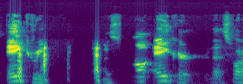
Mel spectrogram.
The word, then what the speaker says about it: Acree: Is that how you say it, Acree? Dude, you got it correct, and I am impressed because very, very few people get my name correct. They say Acree or Acree, so Acree.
